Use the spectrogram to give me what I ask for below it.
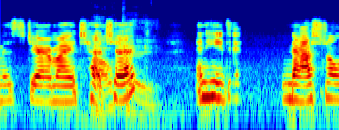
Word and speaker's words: Chechik: Okay, so it's Chechik. Check. So it's CHE, Che, and then chick, like the word chick, CHIK.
